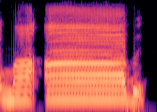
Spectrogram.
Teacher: حمزہ کھڑی زبر آ جھٹکے سے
